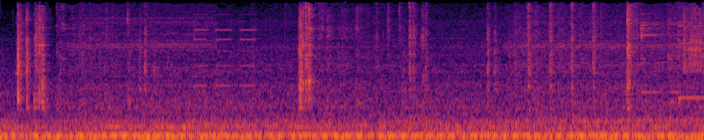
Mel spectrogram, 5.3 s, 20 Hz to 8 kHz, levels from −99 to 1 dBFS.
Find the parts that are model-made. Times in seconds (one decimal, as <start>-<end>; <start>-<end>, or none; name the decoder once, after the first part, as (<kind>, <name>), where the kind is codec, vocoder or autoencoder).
none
